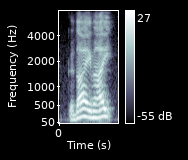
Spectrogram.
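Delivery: punchy Australian accent demo. Shown as a demonstration. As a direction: show off an amateur Down Under accent. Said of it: "never heard me do an accent".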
